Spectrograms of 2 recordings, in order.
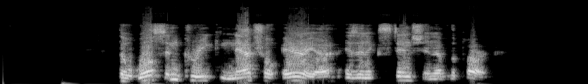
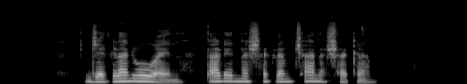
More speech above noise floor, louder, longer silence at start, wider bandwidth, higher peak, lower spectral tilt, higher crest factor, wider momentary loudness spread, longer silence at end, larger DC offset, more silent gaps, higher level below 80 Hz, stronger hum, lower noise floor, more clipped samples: first, 68 dB vs 49 dB; first, -13 LUFS vs -28 LUFS; first, 1.2 s vs 0.85 s; first, 12.5 kHz vs 7.6 kHz; first, 0 dBFS vs -10 dBFS; second, -3 dB/octave vs -6.5 dB/octave; second, 14 dB vs 20 dB; second, 6 LU vs 14 LU; about the same, 1 s vs 0.95 s; neither; neither; first, -48 dBFS vs -64 dBFS; neither; first, -81 dBFS vs -76 dBFS; neither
